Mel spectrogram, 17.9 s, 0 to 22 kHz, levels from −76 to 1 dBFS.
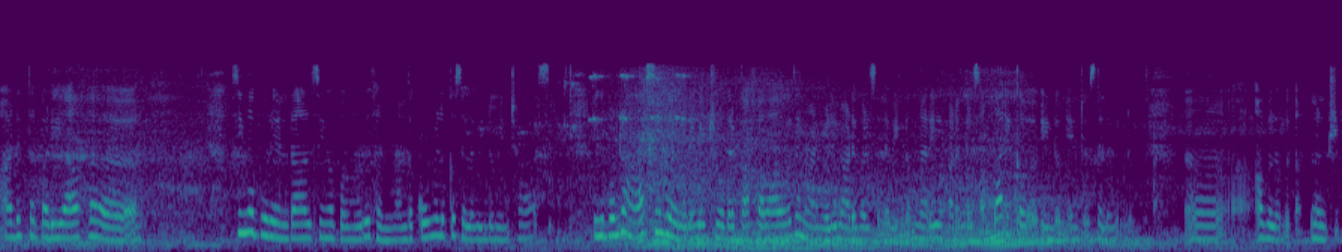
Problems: constant background noise, low volume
